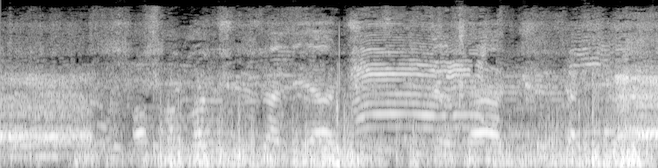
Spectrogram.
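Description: Lambs and sheep bleat repeatedly at an open-air sheep, goat and cattle market in Mashtaga, Azerbaijan, with several overlapping calls near and far, mixed with people talking and bargaining nearby.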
